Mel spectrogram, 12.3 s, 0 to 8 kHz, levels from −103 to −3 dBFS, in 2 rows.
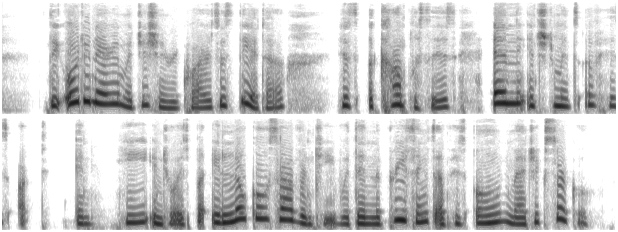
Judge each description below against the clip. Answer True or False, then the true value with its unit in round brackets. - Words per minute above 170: False (145 wpm)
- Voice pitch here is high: True (220 Hz)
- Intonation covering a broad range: True (6.5 semitones)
